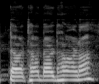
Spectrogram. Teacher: टाठा डाढ़ा अड़ा ये मूर्धन्य ध्वनियां हैं, इनको मूर्धा से बोला जाता है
